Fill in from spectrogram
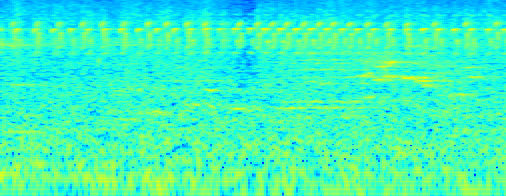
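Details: A pair of Tailorbirds guarding their nest give shrill, rapid alarm notes as a male cat sits very close to it. The notes come about five per second, high-pitched and steady, over a low background rumble.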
